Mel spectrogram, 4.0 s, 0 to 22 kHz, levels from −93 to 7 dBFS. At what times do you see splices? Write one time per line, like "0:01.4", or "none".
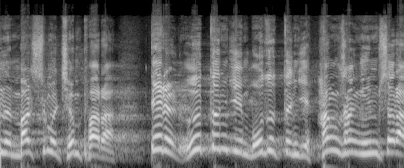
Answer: none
